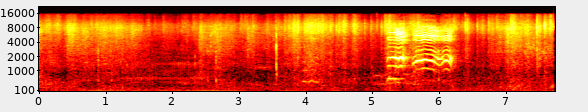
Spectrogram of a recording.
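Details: Baby goats playing and jumping on a farm; after several seconds of rustling and crinkling, one high, quavering bleat wavers up and down for about a second, then the crackly background noise resumes.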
